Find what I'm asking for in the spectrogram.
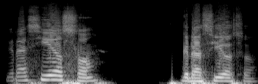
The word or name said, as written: gracioso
